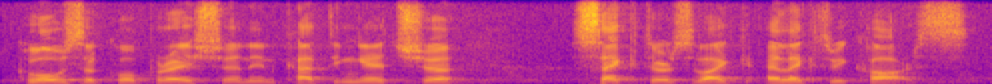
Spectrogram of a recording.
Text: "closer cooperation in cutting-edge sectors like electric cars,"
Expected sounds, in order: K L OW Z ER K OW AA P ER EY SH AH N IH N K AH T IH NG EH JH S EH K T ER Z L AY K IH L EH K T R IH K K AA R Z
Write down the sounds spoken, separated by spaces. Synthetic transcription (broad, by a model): K L OW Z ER K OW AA P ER EY SH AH N IH N K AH T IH NG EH CH S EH K T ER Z L AY K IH L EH K T R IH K K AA R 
